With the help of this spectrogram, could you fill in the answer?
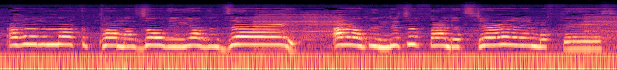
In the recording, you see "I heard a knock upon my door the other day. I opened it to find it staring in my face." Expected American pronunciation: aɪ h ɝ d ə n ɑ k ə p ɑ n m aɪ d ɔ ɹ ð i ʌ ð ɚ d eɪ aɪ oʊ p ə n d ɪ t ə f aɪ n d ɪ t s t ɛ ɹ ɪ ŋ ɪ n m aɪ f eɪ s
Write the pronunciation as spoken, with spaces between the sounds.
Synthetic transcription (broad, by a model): aɪ h ɝ d ə n ɑ k ə p ɑ n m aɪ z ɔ l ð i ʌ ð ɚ d eɪ aɪ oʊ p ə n ɪ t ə f aɪ n d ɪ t s t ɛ ɹ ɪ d ɪ n m aɪ f eɪ s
